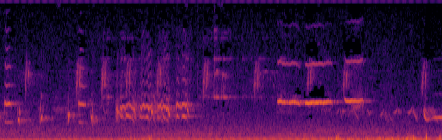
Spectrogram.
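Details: A northern mockingbird sings from a telephone wire, running through rapid, varied phrases: chattery repeated notes, then clear high whistles, each motif switching quickly. A steady low hum runs underneath.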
